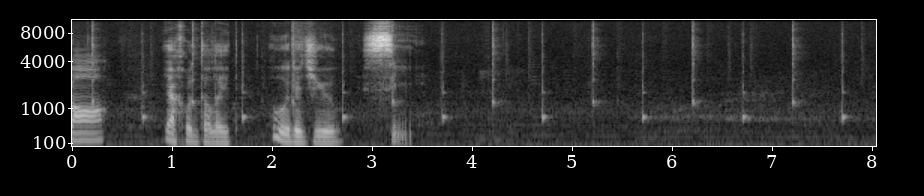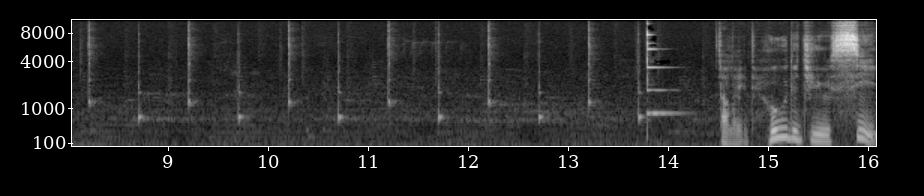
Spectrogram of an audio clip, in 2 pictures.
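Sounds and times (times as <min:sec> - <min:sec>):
clock ticking: 0:00.0 - 0:12.8.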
